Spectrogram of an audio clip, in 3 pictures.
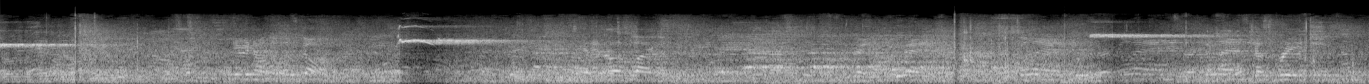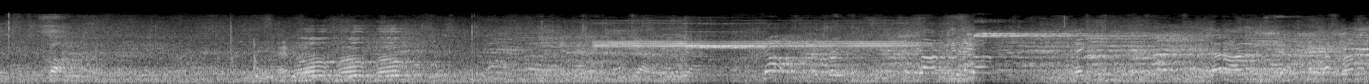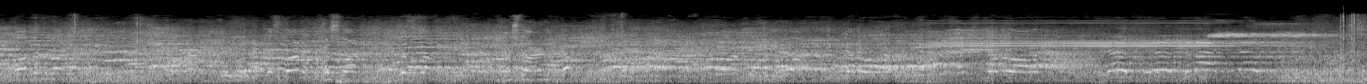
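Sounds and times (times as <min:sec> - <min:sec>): voices calling out in a hall: 0:00.0 - 0:41.0.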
